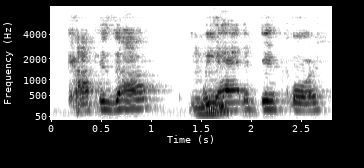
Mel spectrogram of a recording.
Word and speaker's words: Tazaryach: I might say his name wrong, but he knows who I'm talking to. Tazaryach. Right. You said it right. Tazaryach.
